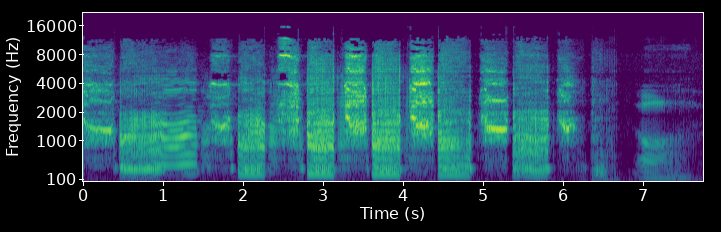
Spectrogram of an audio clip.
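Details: Donkey on a farm braying a loud greeting one morning, impatient while waiting for breakfast: a long series of harsh see-saw honks, about ten pulses in quick alternation, then a fading wheezy tail.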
